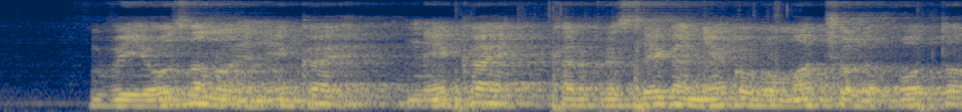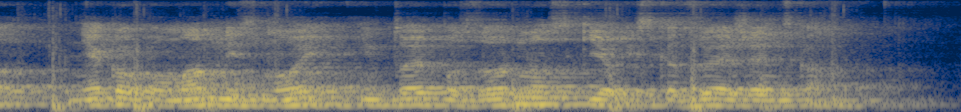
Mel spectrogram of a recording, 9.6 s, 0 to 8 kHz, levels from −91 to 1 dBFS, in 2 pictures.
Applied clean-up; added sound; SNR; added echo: none; Walk, footsteps; 13 dB; reverberation time 1.2 s.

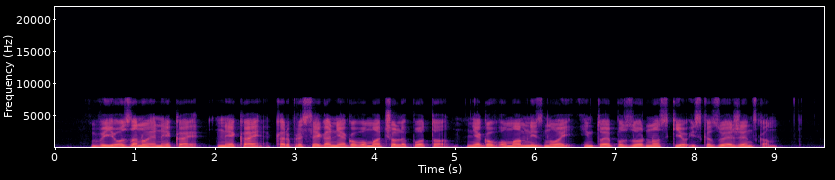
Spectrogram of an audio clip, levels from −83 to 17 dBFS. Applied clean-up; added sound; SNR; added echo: none; none; none; none.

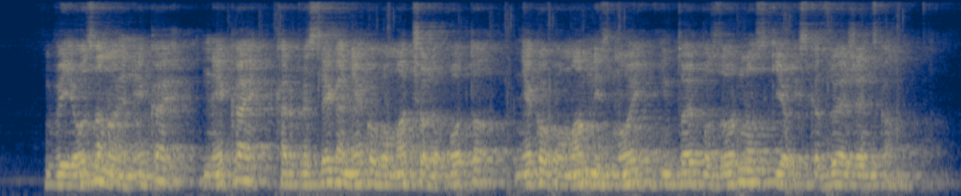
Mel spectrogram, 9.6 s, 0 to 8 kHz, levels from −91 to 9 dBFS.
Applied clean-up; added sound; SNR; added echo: neural separator model SepFormer DNS4.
